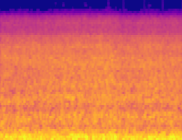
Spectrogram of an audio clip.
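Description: Steady wind roars across a beach during fishing at high tide, a constant broadband rush buffeting the microphone with no pauses or voices.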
